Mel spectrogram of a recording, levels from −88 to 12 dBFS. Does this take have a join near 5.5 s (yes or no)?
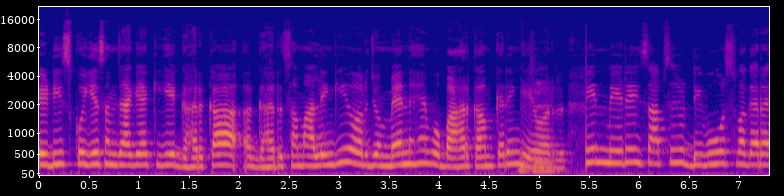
yes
